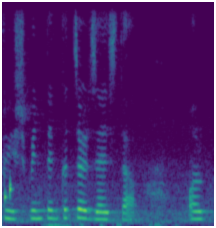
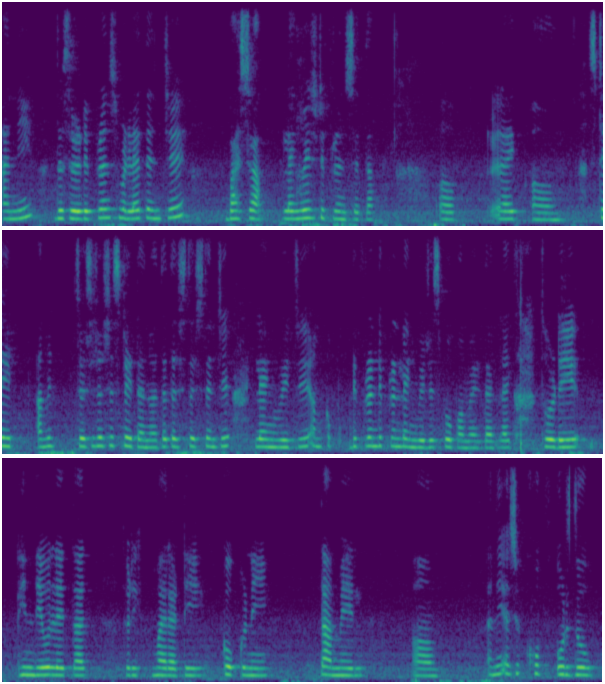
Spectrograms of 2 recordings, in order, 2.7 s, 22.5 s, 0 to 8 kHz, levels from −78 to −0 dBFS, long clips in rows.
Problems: background sounds at intervals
